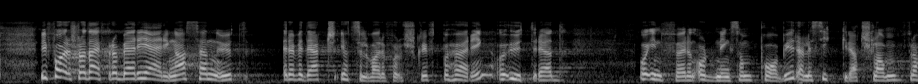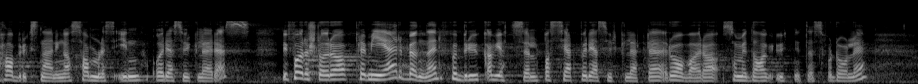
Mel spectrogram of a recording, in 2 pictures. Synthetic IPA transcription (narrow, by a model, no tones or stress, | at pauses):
ʋɪfoːɾəʂɭoːɖæɾfɔɾɔbeːɾɛjeːɾɪŋɑsɛnːəʉːt̪ | ɾɛʋɪd̪eːʈjœt̪səlʋɑːɾəfɔ̰ʂkɾɪft̪̚pɔɦøːɾɪŋɔ̰ʉːt̪ɾed̪ | ɔɪnføːɾɛːnʔɔɖnɪŋsɔmpʰoːbyːɾɛlːəsɪkːəɾɛ̰t̪sʂɭɑmːfɾɑɦɑːbɾʉksnæːɾɪŋɑsɑmləsɪ̰nːʔɔɾeːsʏɾkʉleːɾə̰s | ʋɪfoːɾəʂɭoːɾɔpʰɾɛmɪeːɾəbœnːəɾfɔɾbɾʉːkɑʋjœt̪səlbɑseːʈ̚pʰɔɾeːsʏɾkʉleːʈəɾoːʋɑːɾɑsɔmɪd̪ɑːɡʉ̰ːt̪nʏ̰t̪ːəsfɔɖoːɭɪ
